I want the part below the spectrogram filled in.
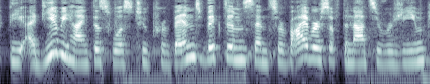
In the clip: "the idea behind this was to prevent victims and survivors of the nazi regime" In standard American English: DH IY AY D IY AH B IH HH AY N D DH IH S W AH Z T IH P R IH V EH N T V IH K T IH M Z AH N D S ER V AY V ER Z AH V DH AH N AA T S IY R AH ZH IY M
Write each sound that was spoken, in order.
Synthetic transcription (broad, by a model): DH IY AY D IY AH B IH HH AY N D DH IH S W AH Z T IH P R IH V EH N T V IH K T IH M Z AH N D S ER V AY V ER Z AH V DH AH N AA T S IY R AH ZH IY M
